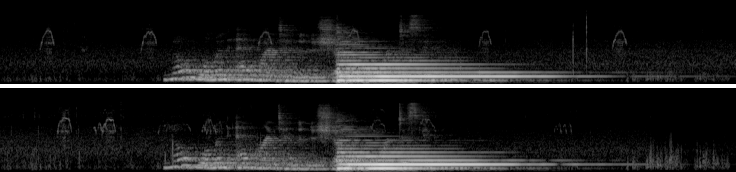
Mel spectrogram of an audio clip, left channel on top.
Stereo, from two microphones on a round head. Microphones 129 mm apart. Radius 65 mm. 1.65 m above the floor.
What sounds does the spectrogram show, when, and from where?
1.6 s a woman speaking: 65° right (ahead or behind), 1.6 m
3.4 s a guitar: 25° left (ahead or behind), 1.9 m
